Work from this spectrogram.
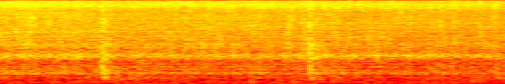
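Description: Carrot and potato pieces fry in hot oil for a vegetable biryani, giving a steady, close, even sizzle throughout with a couple of faint clicks and no voices.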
